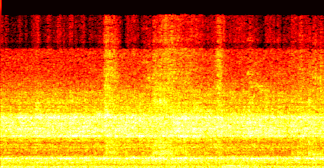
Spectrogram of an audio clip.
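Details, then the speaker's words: Suction machine in a demonstration, run to test suction pressure before use on the patient. Steady rushing motor noise with a faint constant hum. "Oke, sebelum kita ke pasien kita coba dulu kuat enggak tekanannya. Kalau nyedot ini posisi diutup artinya berarti cairannya disedot sini"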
